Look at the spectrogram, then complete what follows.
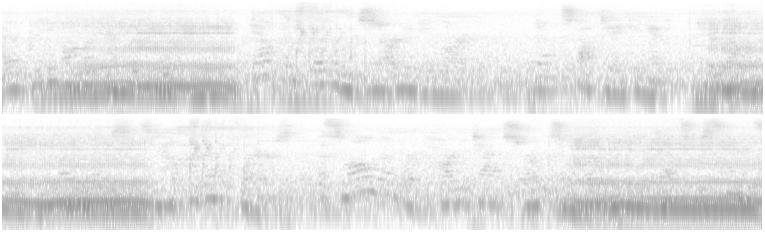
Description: My dog Zoey knows how to sleep. This is just one example of her usual mid-sleep noises.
